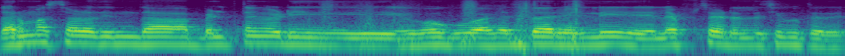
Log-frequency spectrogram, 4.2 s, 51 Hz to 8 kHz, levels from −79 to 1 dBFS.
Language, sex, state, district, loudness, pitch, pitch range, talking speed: Kannada, male, Karnataka, Dakshina Kannada, -16 LUFS, 140 Hz, 135-150 Hz, 100 wpm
